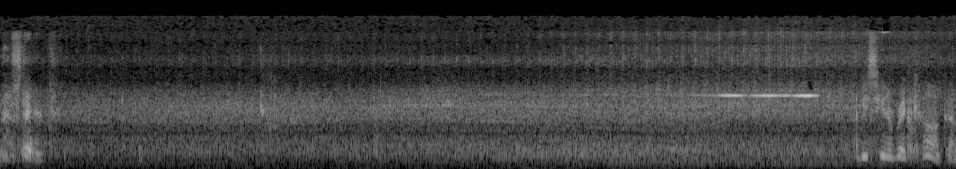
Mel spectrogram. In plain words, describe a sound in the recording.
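A van engine rumbles as it drives up and stops.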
